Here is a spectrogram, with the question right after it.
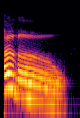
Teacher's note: quando termina em M, nós temos um ditongo nasal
